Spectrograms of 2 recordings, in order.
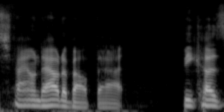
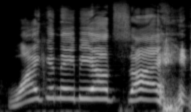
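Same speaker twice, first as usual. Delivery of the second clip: blurted, shrill, very high, loud acted yell; 14 semitones higher, 6 dB louder than usual. Retelling a question yelled to a date in a loud theater: retelling own yell. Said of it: "it got quiet right as I yelled".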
